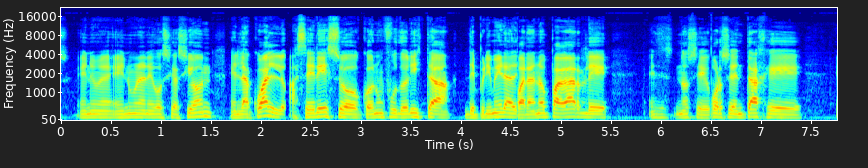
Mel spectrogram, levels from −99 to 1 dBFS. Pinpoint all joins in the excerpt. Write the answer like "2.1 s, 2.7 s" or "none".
1.6 s, 2.2 s, 3.9 s, 4.5 s, 6.5 s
